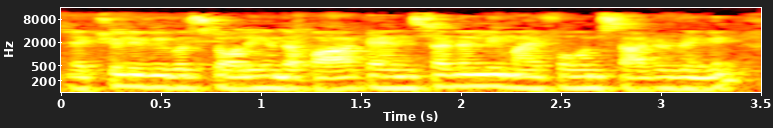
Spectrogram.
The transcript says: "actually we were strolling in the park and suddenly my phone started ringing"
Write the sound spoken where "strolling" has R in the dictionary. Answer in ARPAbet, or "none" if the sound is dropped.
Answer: none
